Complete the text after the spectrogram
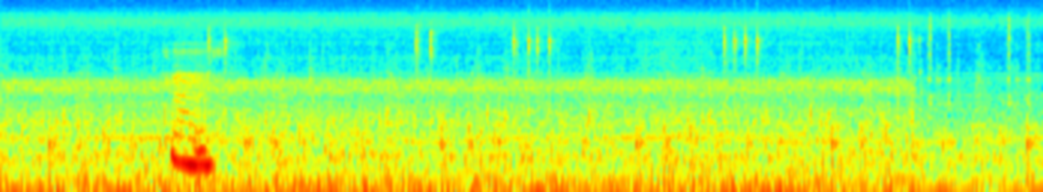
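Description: Liquid bubbles softly in glass flasks.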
